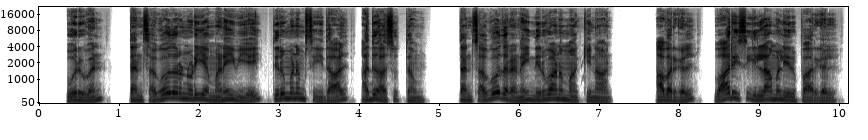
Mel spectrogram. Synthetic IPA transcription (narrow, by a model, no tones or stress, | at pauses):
ɔɾɯʋɐn | t̪ɐnsɐɣoːðɐɾɐnɯɽɐjɐmɐnɐɪʋɪjɐɪt̪ɪɾɯmɐɳɐmsɛjðaːlɐðɯɐsɯt̪ːɐm | t̪ɐnsɐɣoːðɐɾɐnɐɪnɪɾʋaːnɐmaːkːɪnaːn | ɐʋɐɾɣɐɭ | ʋaːɾɪsiɪlːaːmɐlɪɾɯpːaːɾɣɐɭ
